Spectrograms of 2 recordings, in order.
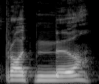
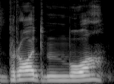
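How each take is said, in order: First: The 'moor' sounds different from 'more'. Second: The 'moor' sounds the same as 'more'. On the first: The speaker calls it right. "I said it's Broadmoor" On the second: The speaker calls it wrong. "she said it's Broadmoor"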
